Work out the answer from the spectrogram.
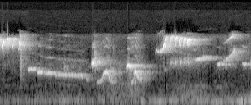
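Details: White-rumped shama pancingan song, varied and whistled: high trill, long falling whistle, twisting up-and-down slurred notes, then high clear whistles, over a steady low hum.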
